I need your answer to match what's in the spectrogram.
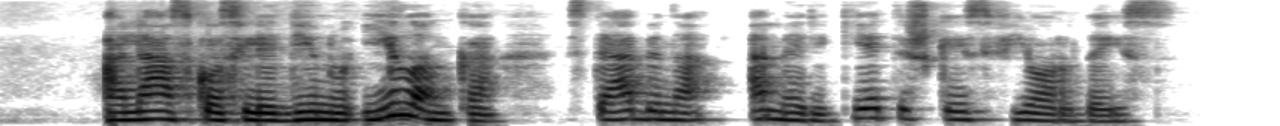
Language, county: Lithuanian, Šiauliai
